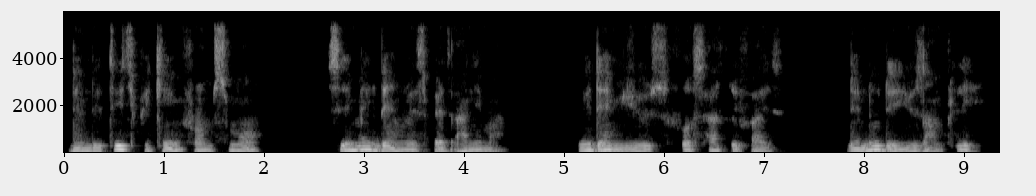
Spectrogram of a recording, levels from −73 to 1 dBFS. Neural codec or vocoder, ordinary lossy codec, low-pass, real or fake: none; none; 5.4 kHz; real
